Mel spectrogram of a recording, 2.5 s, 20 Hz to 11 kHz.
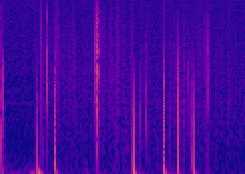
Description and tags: Clicks and pops recorded from a single LP record. I carved into the surface of the record with my keys, and then recorded the sound of the needle hitting the scratches. The resulting rhythms make nice loops (most but not all are in 4/4).
analog, glitch, loop, noise, record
